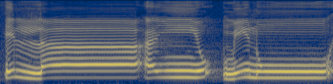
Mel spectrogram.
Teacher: युमिनू वाव मद्दा है, अय्युमिनू तो खींचना है.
